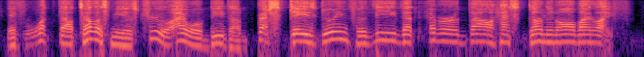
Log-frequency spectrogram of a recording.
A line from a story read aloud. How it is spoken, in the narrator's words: cried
